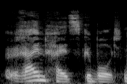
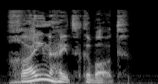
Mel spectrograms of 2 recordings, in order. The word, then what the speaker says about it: Reinheitsgebot: So yeah, I'm sorry about mispronouncing Reinheitsgebot. Apparently it's Reinheitsgebot. I think that's right.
